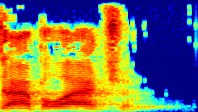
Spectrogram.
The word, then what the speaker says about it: Appalachian: And yes, it's pronounced Appalachian. There's no long A in the word. People think there is, it's not.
